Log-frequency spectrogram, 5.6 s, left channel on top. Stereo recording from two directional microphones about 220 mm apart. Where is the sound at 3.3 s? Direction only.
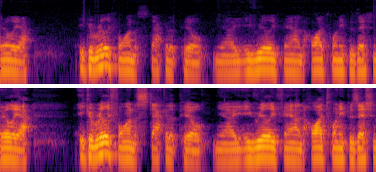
15° right (ahead or behind).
